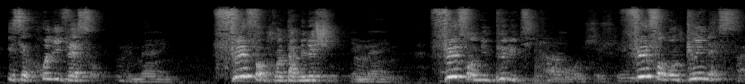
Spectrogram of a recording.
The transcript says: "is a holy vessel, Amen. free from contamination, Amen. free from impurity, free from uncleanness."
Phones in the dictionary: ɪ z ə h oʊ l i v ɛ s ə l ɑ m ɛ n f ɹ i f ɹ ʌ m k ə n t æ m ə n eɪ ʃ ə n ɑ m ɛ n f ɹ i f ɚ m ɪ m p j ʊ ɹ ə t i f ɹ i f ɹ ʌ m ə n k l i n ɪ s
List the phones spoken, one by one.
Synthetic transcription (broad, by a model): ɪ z ə h oʊ l i v ɛ s ə l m f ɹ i f ɹ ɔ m k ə n t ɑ m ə n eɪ ʃ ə n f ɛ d f ɹ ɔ m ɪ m p j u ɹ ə t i f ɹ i f ɹ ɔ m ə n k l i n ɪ s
